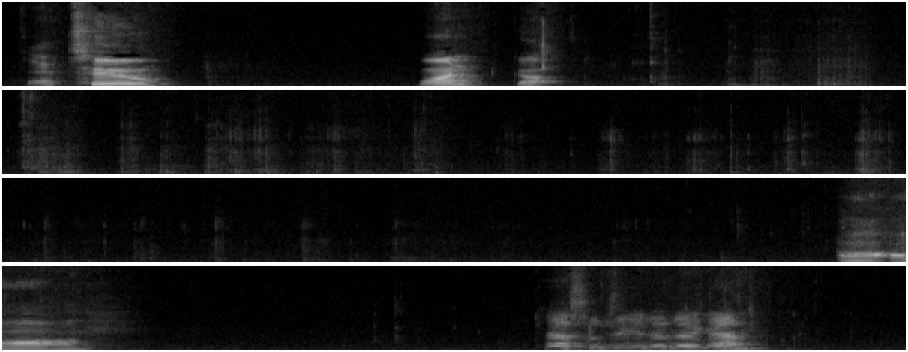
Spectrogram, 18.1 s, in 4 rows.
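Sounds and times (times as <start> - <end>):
people crunching snacks: 3.2 - 11.3.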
